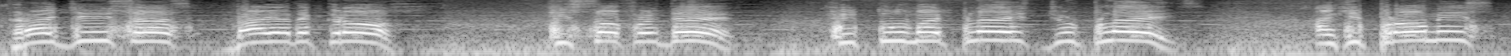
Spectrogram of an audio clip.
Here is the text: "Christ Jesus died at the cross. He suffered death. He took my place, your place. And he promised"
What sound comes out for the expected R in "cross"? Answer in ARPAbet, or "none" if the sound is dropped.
R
